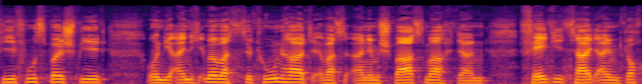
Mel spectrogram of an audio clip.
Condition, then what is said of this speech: Cleft palate. Aber dann kam ein Wechsel in ein Land, wo ich, glaube ich, wegen meiner Gaumenspalte gar nicht aussprechen kann.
